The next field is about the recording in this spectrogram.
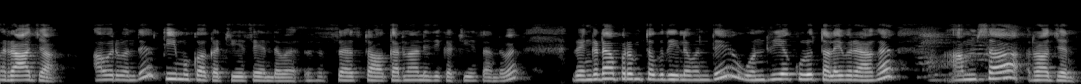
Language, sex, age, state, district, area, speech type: Tamil, female, 60+, Tamil Nadu, Krishnagiri, rural, spontaneous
